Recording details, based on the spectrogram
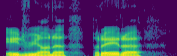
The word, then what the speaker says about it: Adriana Perera: And today we have an awesome guest, Adriana Perera.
